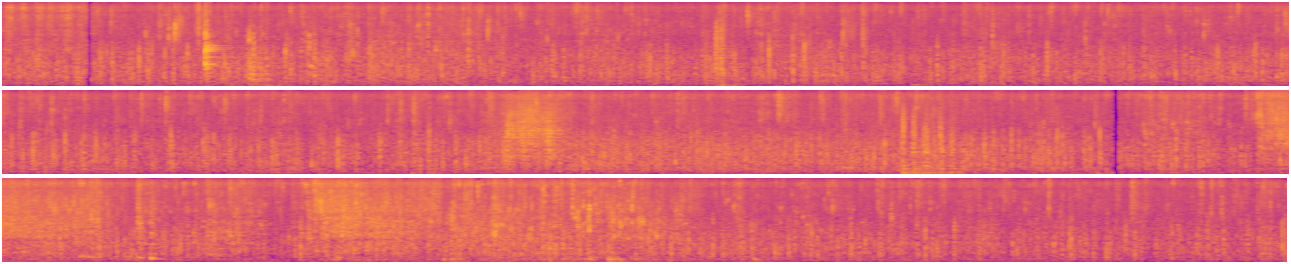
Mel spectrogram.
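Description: Heavy rain falling steadily on surrounding surfaces. Over it come a sharp knock about a second and a half in and several bursts of water splashing and handling noise from washing fish and herbs in metal and plastic basins.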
